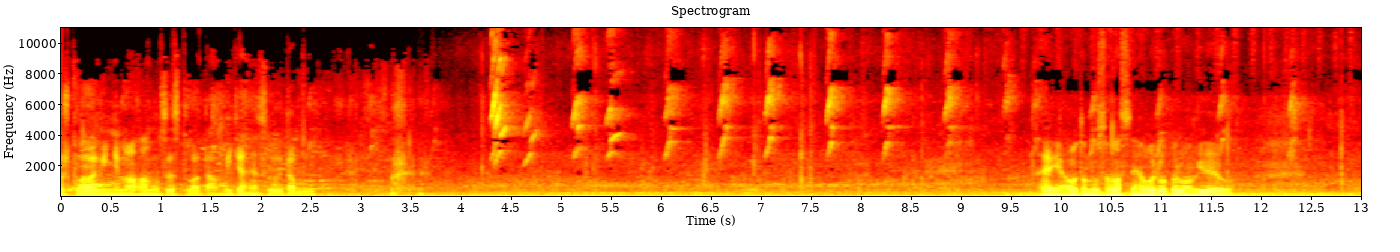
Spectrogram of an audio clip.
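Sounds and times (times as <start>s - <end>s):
low steady rumble: 3.8s - 13.0s.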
